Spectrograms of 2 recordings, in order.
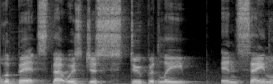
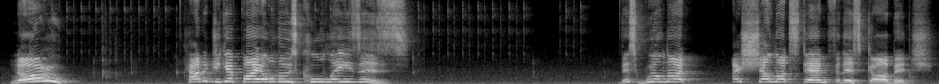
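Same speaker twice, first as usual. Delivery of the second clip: high mock outrage villain; hammy high villain cry; 11 semitones higher than usual. Streamer playing a cartoon villain outraged.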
